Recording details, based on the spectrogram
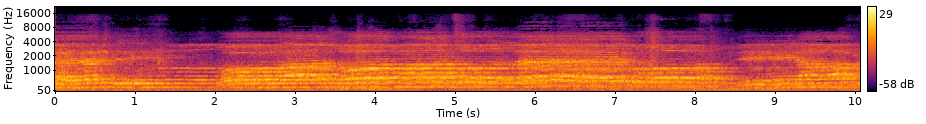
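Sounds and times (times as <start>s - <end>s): voices chanting a hymn: 0.0s - 10.0s.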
